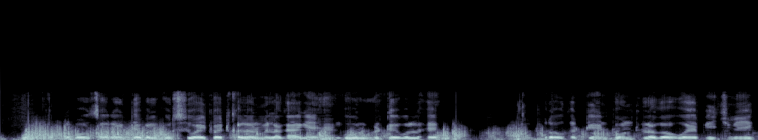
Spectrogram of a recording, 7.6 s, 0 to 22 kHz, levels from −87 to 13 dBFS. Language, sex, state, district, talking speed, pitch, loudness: Hindi, male, Chhattisgarh, Sarguja, 235 wpm, 125 Hz, -15 LUFS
